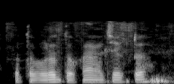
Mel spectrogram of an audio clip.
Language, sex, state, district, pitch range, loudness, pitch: Bengali, male, West Bengal, Malda, 105-110 Hz, -20 LUFS, 110 Hz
